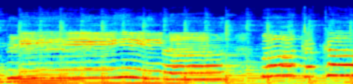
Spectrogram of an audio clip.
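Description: A female singer singing karaoke into a handheld microphone over a backing track with a steady beat: one long held note that bends up and down, then two shorter notes.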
